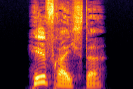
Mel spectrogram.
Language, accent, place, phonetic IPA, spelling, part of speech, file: German, Germany, Berlin, [ˈhɪlfʁaɪ̯çstə], hilfreichste, adjective, De-hilfreichste.ogg
- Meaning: inflection of hilfreich: 1. strong/mixed nominative/accusative feminine singular superlative degree 2. strong nominative/accusative plural superlative degree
